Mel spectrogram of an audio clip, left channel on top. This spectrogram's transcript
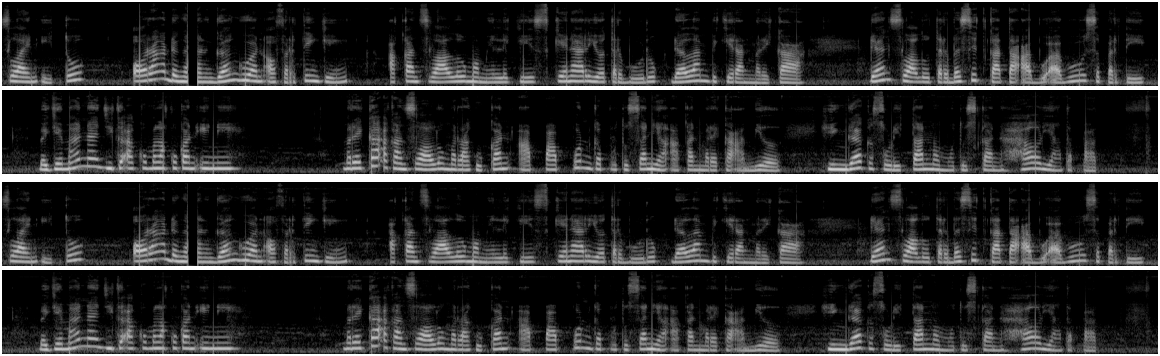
itu, orang dengan gangguan overthinking akan selalu memiliki skenario terburuk dalam pikiran mereka dan selalu terbesit kata abu-abu seperti, "Bagaimana jika aku melakukan ini?" Mereka akan selalu meragukan apapun keputusan yang akan mereka ambil, hingga kesulitan memutuskan hal yang tepat.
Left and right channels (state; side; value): normal; both; correlation 0.91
